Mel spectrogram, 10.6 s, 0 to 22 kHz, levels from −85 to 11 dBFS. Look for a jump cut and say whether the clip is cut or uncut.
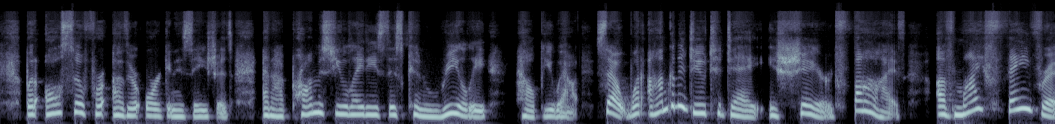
cut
